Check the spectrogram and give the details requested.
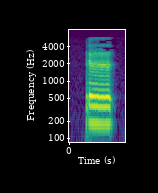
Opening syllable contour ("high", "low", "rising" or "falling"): high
